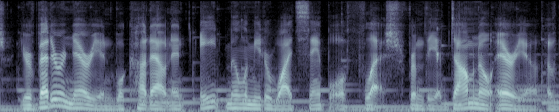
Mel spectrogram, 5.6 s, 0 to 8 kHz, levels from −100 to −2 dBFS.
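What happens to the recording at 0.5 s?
Nothing goes wrong at 0.5 s: the audio there carries on intact, with only the band-limited character of a wideband call codec that has no content above 8 kHz.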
